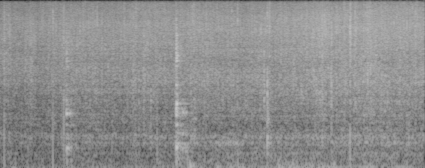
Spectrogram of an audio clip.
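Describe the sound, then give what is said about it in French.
Fish frying in a pan, a steady hissing sizzle with a few sharp crackles and pops scattered through it. “Quand les bords du poisson commencent à être cuits comme ça, en principe, on peut les tourner.”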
